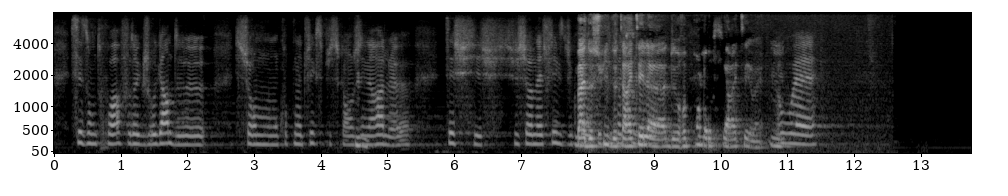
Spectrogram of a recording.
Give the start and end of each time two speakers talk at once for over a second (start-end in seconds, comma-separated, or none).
7.8-9.1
